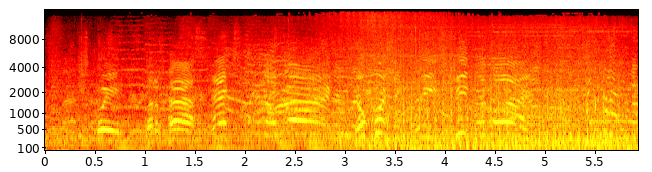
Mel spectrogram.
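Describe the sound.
A helicopter's rotor thrums steadily overhead at a city's gates, its chopping pulse running under the loud, anxious babble of a crowd of thousands of people shouting as they surge to get out of the city.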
